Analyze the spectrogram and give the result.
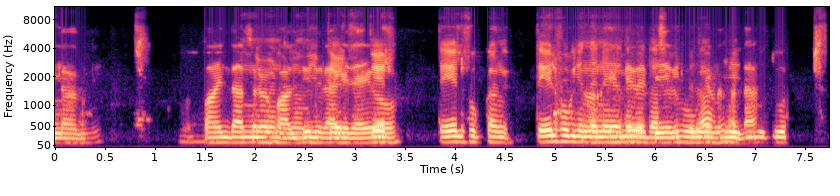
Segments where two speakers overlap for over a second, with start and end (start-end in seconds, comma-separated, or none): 1.9-3.4, 5.3-7.0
